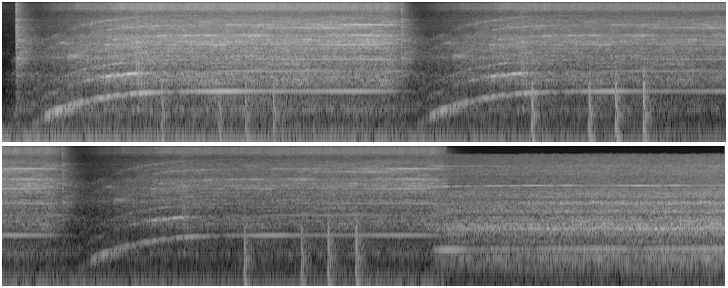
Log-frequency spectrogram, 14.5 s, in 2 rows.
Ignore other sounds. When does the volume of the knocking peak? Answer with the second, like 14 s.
6 s.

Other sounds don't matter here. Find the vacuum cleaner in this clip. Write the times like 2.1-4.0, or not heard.
0.0-14.4.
